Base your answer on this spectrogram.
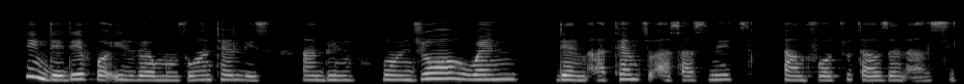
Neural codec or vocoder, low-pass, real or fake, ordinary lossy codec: none; none; real; none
